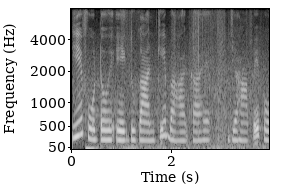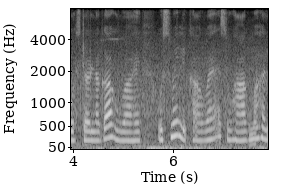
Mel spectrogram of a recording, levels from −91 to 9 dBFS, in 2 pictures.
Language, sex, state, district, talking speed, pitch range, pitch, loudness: Hindi, female, Jharkhand, Garhwa, 150 wpm, 190-215 Hz, 200 Hz, -16 LUFS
